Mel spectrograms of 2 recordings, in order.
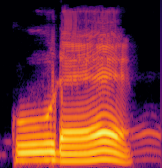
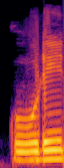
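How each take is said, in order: First: The word ends in an 'ai' vowel. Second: The word ends in a plain 'e' vowel. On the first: The speaker calls it right. "ਕੂੜੈ ਕਹਿਣਾ ਹੈ ਦਲਾਵਾਂ ਦੇ ਨਾਲ" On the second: The speaker calls it wrong. "ਕੂੜੇ ਨਹੀਂ ਕਹਿ ਦੇਣਾ"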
